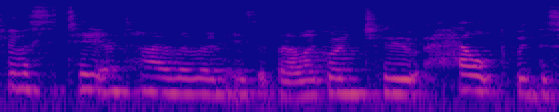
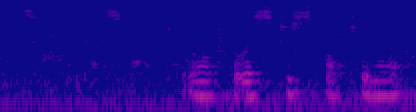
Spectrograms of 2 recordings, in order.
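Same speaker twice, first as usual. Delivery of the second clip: whispering; 3 semitones lower, 13 dB quieter, much faster than usual. Real, not acted. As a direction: whisper it secretly. Teacher whispering to listening children.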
